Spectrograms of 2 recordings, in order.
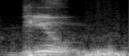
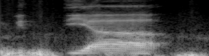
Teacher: So bhya is Mahaprana. Yayurabhyu, you have to give that stress. Bhyu. And dya is Alpa Prana. You should not give stress for dya. It's like vidya.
